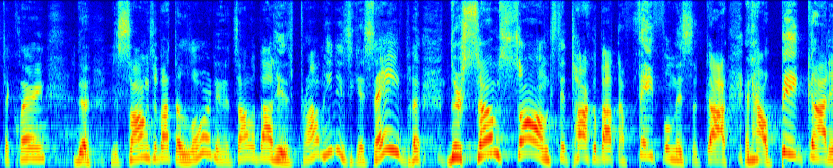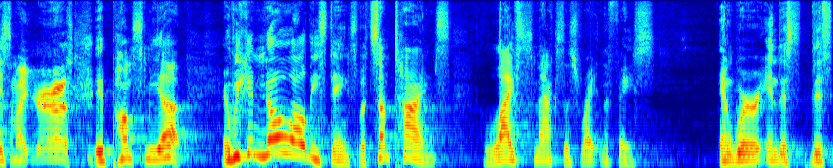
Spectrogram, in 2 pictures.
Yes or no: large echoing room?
yes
